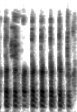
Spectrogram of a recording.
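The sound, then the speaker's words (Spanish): A voice mimics a knife chopping on a wooden board with about eight quick, evenly spaced syllables in a steady rhythm, fairly loud, with nothing else underneath. “escucho cómo empiezan, no sé si este de cuando pican cosas en una tabla de madera.”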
